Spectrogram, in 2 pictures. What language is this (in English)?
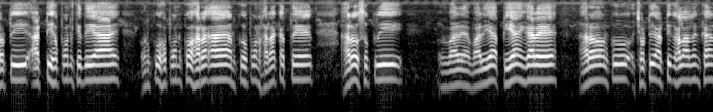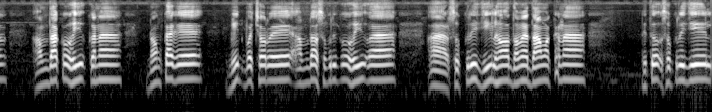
Santali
